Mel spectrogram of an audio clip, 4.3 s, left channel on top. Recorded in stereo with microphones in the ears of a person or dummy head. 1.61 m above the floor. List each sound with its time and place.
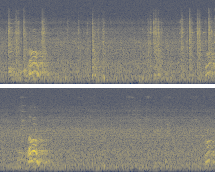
0.3 s a dog barking: 50° right (ahead or behind), 4 m; by 4.2 s 40° right (ahead or behind), 9.5 m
